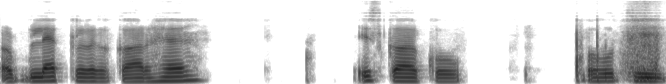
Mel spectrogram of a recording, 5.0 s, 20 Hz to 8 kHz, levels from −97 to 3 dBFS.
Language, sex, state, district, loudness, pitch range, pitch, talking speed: Hindi, male, Bihar, Jahanabad, -19 LUFS, 125-145 Hz, 135 Hz, 145 wpm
